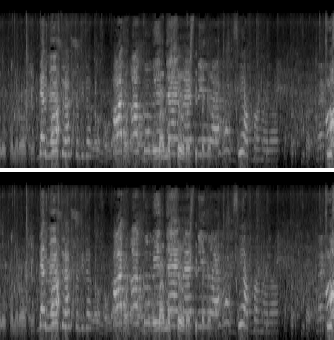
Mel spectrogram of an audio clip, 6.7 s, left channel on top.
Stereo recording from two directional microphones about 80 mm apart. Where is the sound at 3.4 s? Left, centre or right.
Left.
